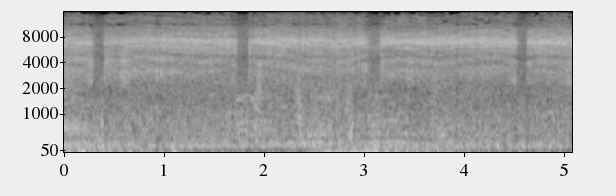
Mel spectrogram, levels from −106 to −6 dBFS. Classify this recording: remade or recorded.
remade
